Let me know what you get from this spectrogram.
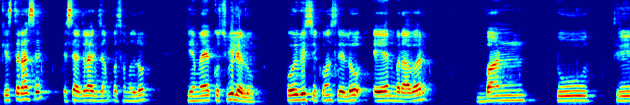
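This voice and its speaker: A man's voice: on the high side, mellow. A man teaching math in an explanatory lecture, asking rhetorical questions and answering them himself.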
